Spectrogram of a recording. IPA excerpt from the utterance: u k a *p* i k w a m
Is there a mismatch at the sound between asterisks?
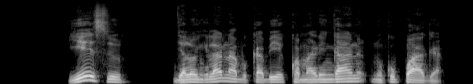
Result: yes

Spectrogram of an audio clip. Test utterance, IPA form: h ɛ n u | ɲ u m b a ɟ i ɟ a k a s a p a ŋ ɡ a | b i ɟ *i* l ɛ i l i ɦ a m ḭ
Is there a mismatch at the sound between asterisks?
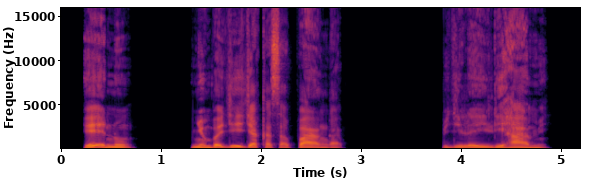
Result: no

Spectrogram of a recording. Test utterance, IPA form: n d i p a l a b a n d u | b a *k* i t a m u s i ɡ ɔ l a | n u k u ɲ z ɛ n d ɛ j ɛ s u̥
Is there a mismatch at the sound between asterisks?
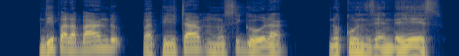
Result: yes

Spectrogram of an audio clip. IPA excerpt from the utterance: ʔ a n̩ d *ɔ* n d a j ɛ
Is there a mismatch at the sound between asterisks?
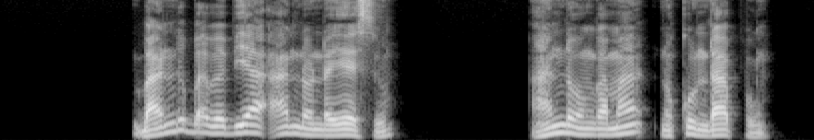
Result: no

